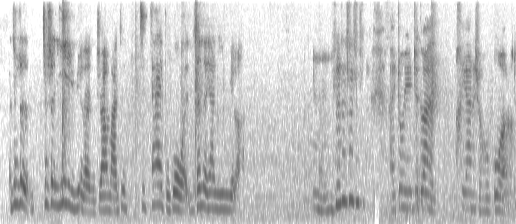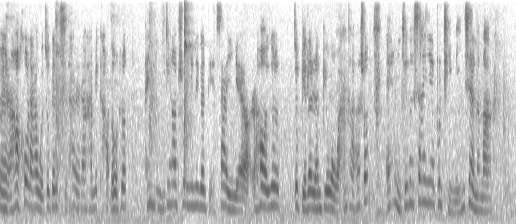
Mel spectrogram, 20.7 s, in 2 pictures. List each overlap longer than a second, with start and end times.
none

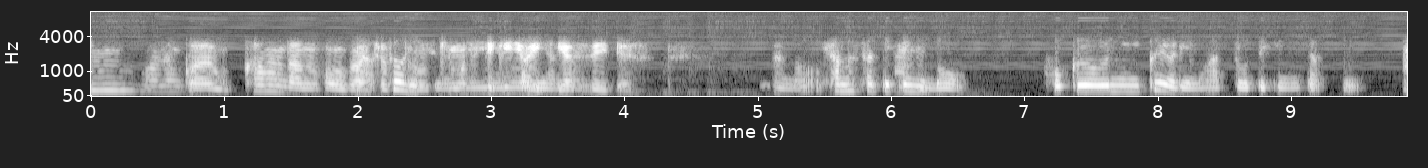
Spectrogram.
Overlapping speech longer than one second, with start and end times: 2.0-3.8

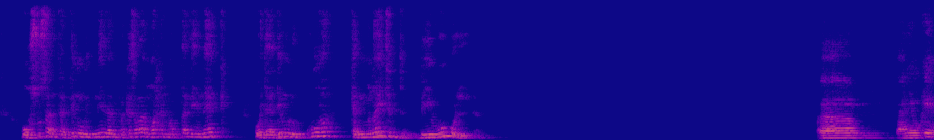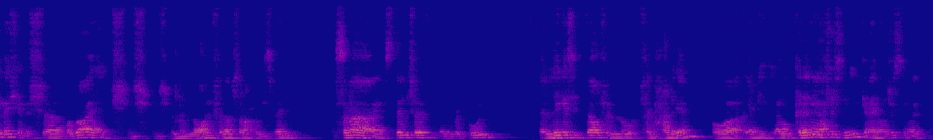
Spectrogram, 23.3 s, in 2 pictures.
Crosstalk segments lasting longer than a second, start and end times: none

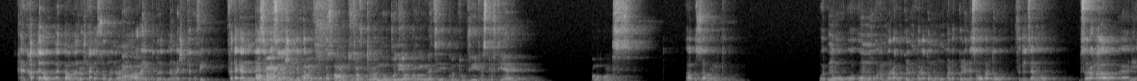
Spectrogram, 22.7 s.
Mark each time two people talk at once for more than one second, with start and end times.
5.1-6.7

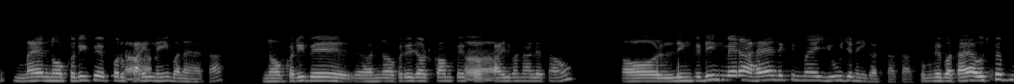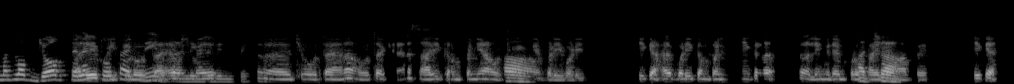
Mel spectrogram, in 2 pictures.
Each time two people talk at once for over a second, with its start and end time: 10.9-12.2

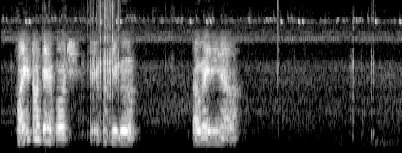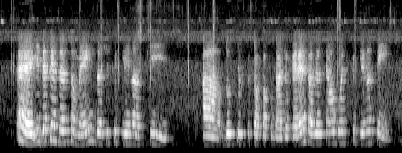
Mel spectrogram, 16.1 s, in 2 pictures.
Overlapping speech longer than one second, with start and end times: none

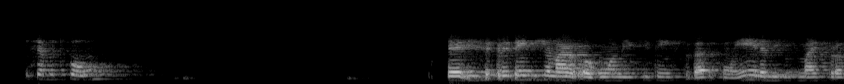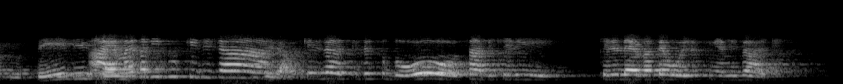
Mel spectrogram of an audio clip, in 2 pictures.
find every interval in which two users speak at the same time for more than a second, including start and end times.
none

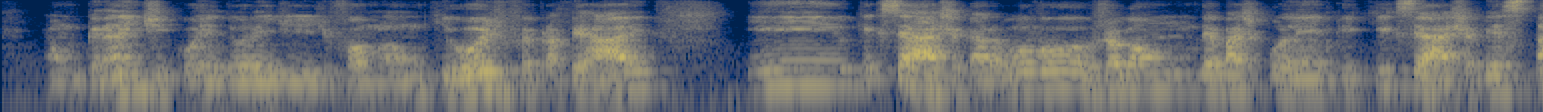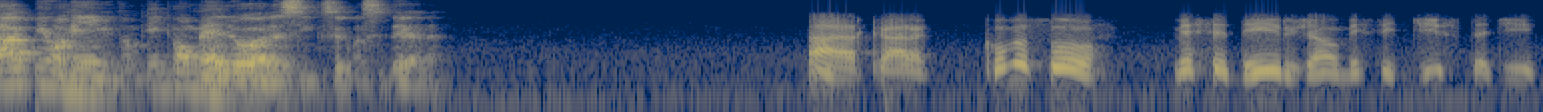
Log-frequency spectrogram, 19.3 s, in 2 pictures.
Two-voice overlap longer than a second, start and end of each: none

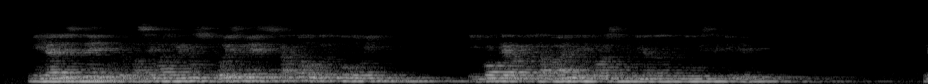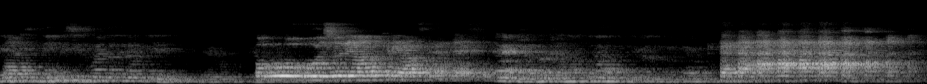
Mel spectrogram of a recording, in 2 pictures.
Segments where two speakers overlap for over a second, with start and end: none

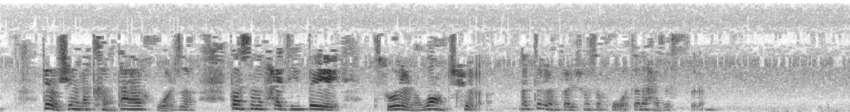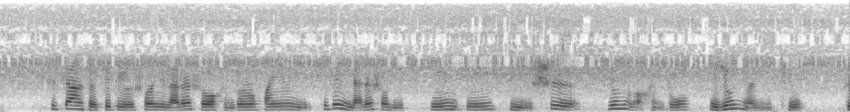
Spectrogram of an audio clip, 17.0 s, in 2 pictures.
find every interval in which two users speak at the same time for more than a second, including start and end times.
none

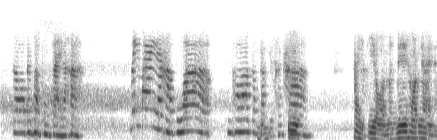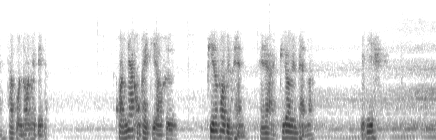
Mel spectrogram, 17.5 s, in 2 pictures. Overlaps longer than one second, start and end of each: none

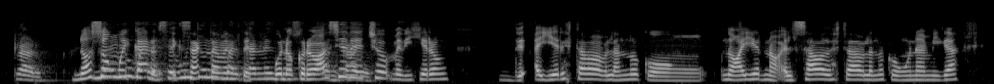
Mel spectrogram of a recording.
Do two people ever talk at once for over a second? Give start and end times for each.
0.9-3.7

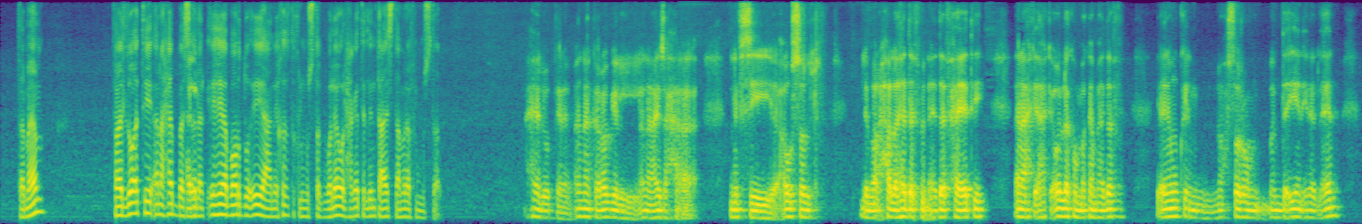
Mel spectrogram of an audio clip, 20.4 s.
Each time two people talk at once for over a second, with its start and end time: none

